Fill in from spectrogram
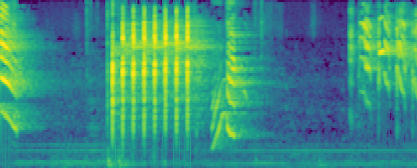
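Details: Pet parrot indoors giving a harsh descending squawk, then a rapid run of about eight sharp, evenly spaced clicking notes, a rising whistled swoop, and a closing burst of high wavering chirps in a quiet room.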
